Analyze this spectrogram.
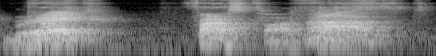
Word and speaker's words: breakfast: Now usually you don't actually say fast, you say breakfast. Breakfast. Which? Breakfast. No, breakfast. I said it. Hey, don't you get smart with me now, boy, in your second last day. Okay? Don't embarrass yourself in front of mommy and daddy. Okay? Breakfast. Now, what's happening there is one of those syllables is not very strong.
